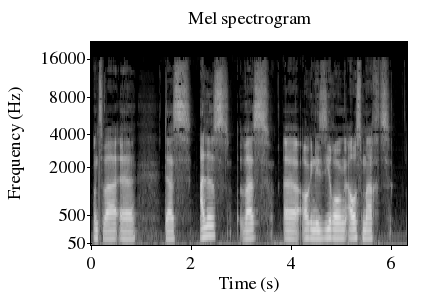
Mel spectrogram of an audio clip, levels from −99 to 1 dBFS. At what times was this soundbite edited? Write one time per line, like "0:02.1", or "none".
none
